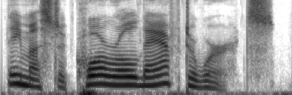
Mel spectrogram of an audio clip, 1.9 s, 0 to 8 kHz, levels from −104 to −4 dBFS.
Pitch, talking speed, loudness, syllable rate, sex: 205 Hz, 155 wpm, -16 LUFS, 5.1 syllables/s, female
